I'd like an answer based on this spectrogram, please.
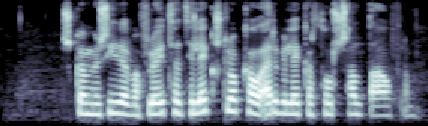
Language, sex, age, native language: Icelandic, female, 40-49, Icelandic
